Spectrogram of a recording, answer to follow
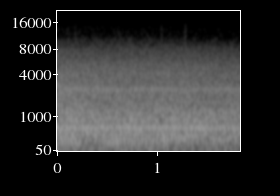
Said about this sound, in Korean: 아, 더워. 나는 말을 삼키듯 선풍기 풍향을 한 단계 높인다.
